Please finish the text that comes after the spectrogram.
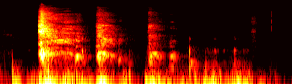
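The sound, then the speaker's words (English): A person coughs several times into an unmuted microphone in a loud burst, with a couple of strong harsh coughs followed by smaller trailing ones, then silence. “You've been being very kind and muting your microphone every time you cough, and I just didn't.”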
